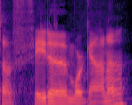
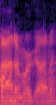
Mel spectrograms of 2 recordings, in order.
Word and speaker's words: Fata Morgana: Forgive me if I pronounce Feda Morgana. Dawn. Fatana. Dawn. Fatamorgana.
